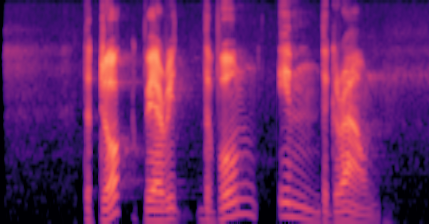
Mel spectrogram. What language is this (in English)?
Javanese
